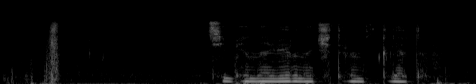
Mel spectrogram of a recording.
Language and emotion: Russian, sad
